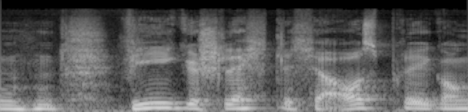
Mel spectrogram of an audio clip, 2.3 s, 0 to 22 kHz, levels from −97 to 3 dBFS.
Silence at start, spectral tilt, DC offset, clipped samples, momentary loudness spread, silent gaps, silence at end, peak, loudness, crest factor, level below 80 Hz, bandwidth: 0 s; -5.5 dB/octave; under 0.1%; under 0.1%; 5 LU; none; 0 s; -8 dBFS; -23 LUFS; 14 dB; -46 dBFS; 15.5 kHz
